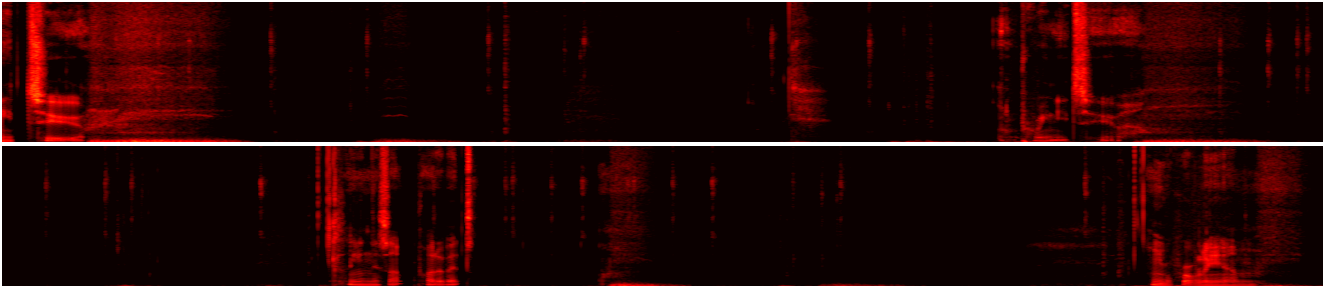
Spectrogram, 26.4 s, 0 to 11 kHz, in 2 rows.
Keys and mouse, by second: 1.1 alt+super+click, 1.8 super+right click, 3.6-4.8 alt+super+drag, 5.8-7.7 alt+super+drag, 7.9 super+right click, 9.0 ctrl+super+z, 9.3 ctrl+super+z, 9.4 ctrl+super+z, 10.2 ctrl+super+z, 10.4 ctrl+super+z, 10.9 ctrl+super+z, 11.3 ctrl+super+z, 12.1 super+right click, 12.9 super+click, 13.6 super+click, 14.5-15.7 alt+super+drag, 16.9 super+click, 17.5 super+click, 18.2 super+click, 18.7 super+click, 19.4 super+click, 19.9 super+click, 21.6-24.0 alt+super+drag.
